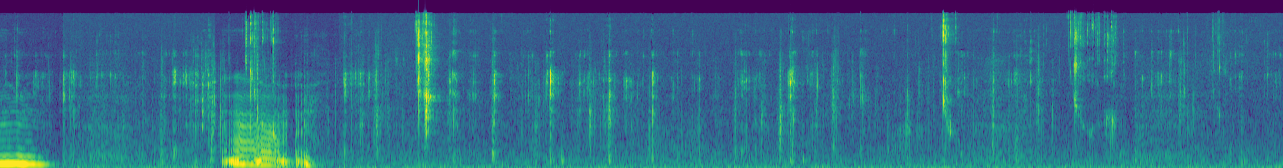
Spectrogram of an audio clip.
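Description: Close-miked chewing of creamy cheese tortellini pasta with vegetables and bacon: soft, wet mouth clicks and smacks scattered throughout. A short voiced murmur comes at the very start and another about two seconds in.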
